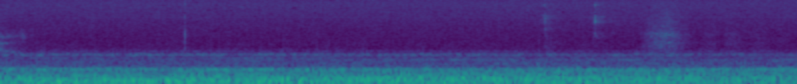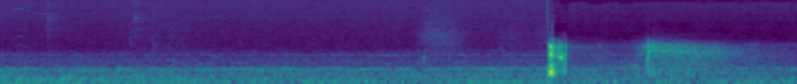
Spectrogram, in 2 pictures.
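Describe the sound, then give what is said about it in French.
Eerie, steady high whistling tones heard over the radio by astronauts Eugene Cernan and John Young at the Moon drift over a low radio hiss and rumble. They are broken by a couple of sharp, brief bursts near the end; no voices. “Cette musique semble venir du fond de l'espace. T'entends ça Des sifflements Un peu aigus Ce...”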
